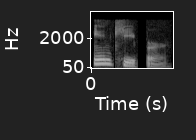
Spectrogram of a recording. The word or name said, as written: innkeeper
